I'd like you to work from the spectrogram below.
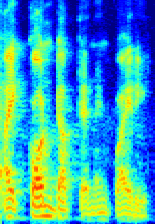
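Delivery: "conduct" wrongly as CON-duct, full "o"; misplaced first-syllable stress. Shown as a demonstration. Teacher shows a mistake, first syllable of "conduct" stressed loudly. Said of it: "you cannot say".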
